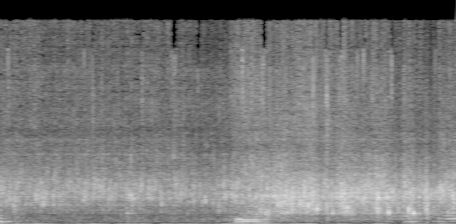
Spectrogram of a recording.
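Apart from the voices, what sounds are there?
onions frying in oil for saag tempering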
